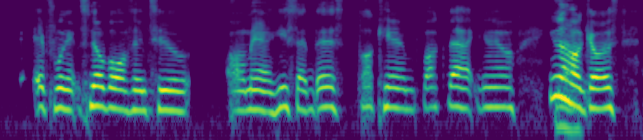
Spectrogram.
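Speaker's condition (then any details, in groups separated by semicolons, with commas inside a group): Cerebral palsy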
